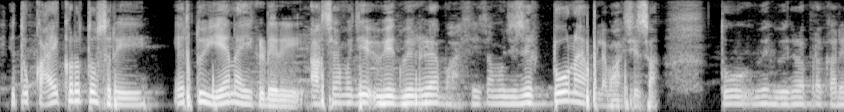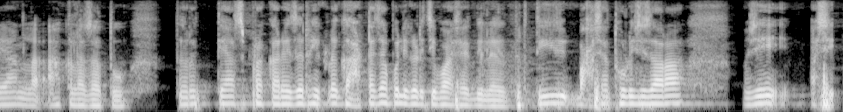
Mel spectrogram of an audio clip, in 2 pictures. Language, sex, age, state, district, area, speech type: Marathi, male, 18-30, Maharashtra, Satara, rural, spontaneous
